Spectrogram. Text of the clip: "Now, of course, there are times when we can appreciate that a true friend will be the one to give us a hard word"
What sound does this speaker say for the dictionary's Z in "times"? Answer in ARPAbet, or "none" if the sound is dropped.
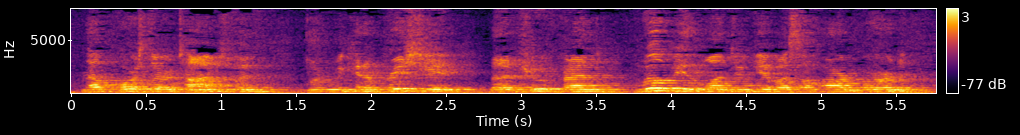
Z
